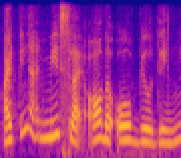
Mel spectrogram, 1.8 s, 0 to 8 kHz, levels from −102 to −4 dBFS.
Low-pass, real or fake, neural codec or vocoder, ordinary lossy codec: 7.2 kHz; fake; codec, 16 kHz in and 24 kHz out, 0.6 kbps, FocalCodec, streaming, 2048 codes; Opus, 64 kbps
